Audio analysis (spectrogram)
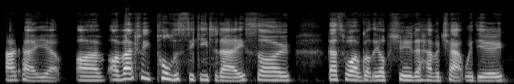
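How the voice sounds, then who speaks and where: A woman's voice: mid-range voice, fast talker, sharp tone. A woman chatting as a guest on a video call, a bit stuffy and sniffly, rambling with restarts. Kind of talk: casual chat on a video call.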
